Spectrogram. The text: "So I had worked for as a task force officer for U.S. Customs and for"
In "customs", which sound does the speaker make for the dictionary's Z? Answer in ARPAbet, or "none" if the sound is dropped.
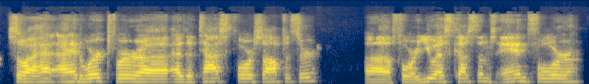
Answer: Z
